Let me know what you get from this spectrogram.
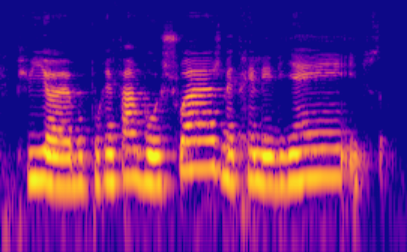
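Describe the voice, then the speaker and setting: Her voice sits at a medium pitch, and the woman keeps her intonation fairly even. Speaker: hiking vlogger. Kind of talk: casual vlog talk.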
